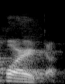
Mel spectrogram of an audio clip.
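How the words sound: It is said in a Rio de Janeiro accent. "O carioca fala porta"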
